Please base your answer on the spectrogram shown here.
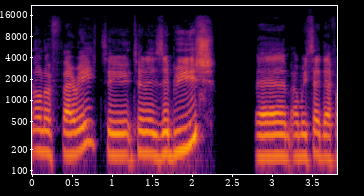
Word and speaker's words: Bruges: The Bruges. There you go. Isn't it Brugge? Probably. But I've always thought it was the Bruges.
